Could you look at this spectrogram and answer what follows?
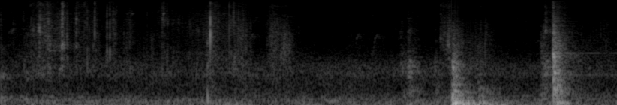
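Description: Footsteps, then the Nissan GT-R's car door being opened and shut as the driver gets in, heard as two loud thuds about three seconds in, less than a second apart; the engine is not yet running.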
